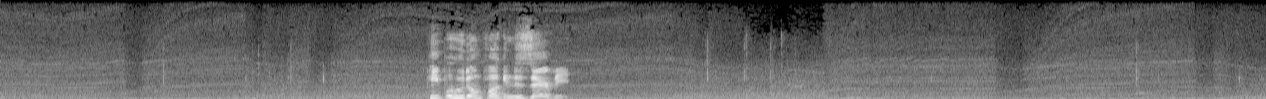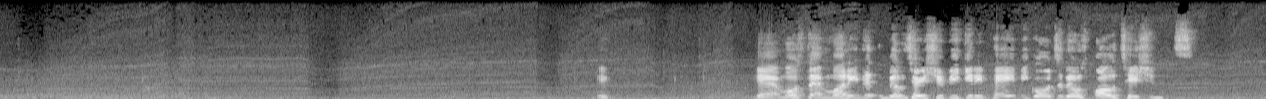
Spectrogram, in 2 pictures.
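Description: A racing car engine revs up and down.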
